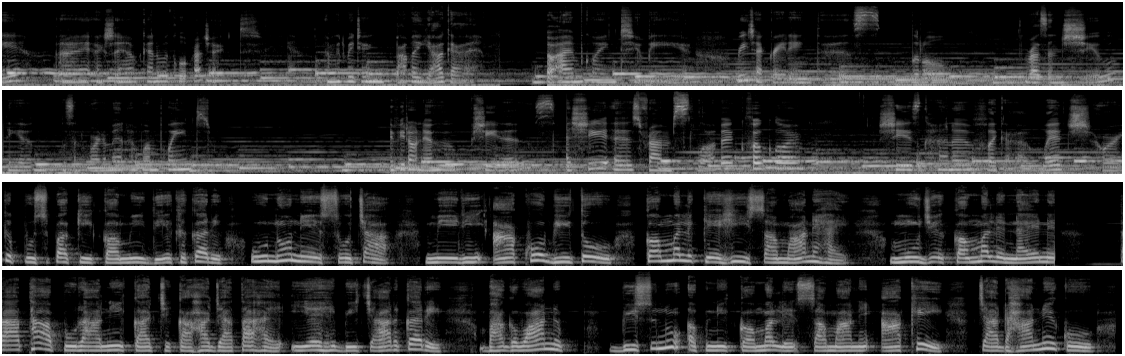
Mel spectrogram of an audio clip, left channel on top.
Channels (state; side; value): different; both; correlation 0.00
